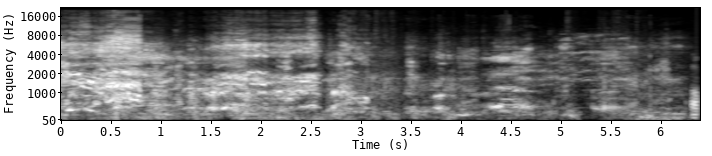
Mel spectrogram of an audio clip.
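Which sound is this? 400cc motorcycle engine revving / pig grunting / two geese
pig grunting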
